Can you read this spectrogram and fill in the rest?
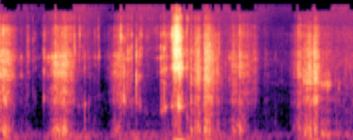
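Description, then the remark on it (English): Loud crunching of Trader Joe's ghost pepper potato chips being chewed by people, several sharp brittle bursts in an uneven rhythm with no talking. “Because us crunching is not very attractive.”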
